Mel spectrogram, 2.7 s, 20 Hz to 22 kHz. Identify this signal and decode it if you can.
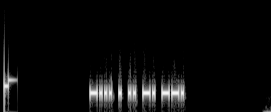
Morse code, heard as a keyed tone, about 50 wpm, 700 Hz. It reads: BEING
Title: Sets of 4 Words - New Word Drill - 50wpm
